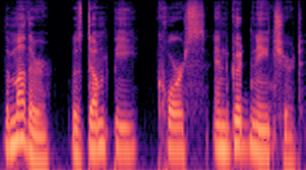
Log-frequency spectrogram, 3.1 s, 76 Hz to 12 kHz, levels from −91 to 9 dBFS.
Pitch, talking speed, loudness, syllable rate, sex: 135 Hz, 135 wpm, -19 LUFS, 5.0 syllables/s, male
